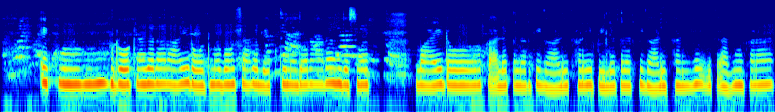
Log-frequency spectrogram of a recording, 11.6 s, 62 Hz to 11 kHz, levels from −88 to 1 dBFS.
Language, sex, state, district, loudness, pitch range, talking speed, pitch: Hindi, female, Jharkhand, Jamtara, -29 LUFS, 210-230 Hz, 175 wpm, 220 Hz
